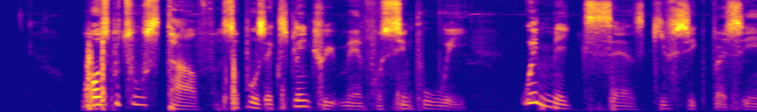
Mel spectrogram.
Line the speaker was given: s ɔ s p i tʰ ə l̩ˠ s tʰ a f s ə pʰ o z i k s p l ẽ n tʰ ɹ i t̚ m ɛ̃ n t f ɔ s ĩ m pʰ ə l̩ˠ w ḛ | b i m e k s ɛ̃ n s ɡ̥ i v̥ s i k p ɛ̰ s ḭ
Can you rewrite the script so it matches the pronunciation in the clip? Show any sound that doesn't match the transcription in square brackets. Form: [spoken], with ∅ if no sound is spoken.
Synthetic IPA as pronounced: [h] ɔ s p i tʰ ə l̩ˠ s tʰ a f s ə pʰ o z [ɛ] k s p l ẽ n tʰ ɹ i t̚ m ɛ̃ n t f ɔ s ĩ m pʰ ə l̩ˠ w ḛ | [w] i m e k s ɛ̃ n s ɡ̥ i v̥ s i k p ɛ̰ s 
